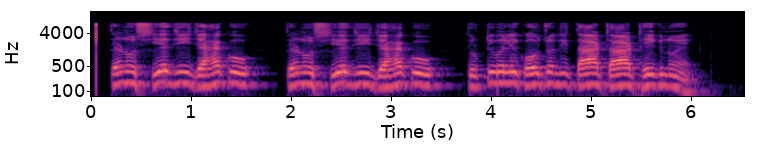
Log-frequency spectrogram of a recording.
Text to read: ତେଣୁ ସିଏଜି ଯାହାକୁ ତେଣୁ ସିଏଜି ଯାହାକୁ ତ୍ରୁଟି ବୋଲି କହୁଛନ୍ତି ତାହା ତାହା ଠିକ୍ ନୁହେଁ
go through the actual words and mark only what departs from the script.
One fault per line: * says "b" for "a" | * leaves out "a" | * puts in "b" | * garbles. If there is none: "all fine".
all fine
